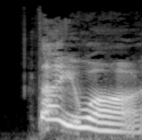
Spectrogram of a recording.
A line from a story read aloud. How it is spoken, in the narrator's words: she said with a yelp of triumph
